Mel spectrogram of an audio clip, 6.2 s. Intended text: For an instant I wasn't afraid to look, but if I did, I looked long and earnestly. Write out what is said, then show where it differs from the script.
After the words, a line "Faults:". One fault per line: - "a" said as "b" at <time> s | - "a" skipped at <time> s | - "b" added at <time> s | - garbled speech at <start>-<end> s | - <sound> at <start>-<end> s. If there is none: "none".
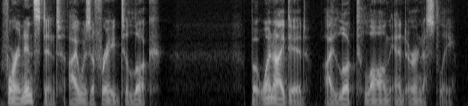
For an instant I was afraid to look, but when I did, I looked long and earnestly.
Faults:
- "wasn't" said as "was" at 1.0 s
- "if" said as "when" at 3.5 s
